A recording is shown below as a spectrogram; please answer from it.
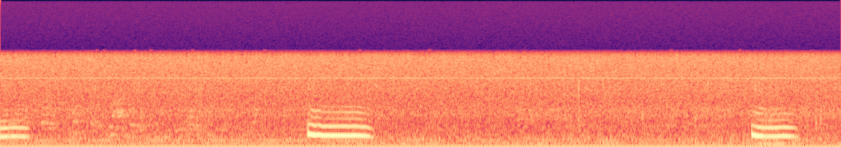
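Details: Brie, a pet cat, snoring while asleep indoors; she sometimes snores at a higher pitch. Short hummed, nasal snores dip slightly in pitch, recurring about every four seconds with steady room hiss between them.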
